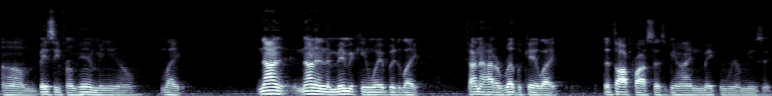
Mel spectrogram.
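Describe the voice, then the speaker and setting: With music in the background, a man with an American accent speaks in a very deep, low pitch at a moderate pace, leaving long, frequent pauses. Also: fairly even intonation. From Texas, San Antonio. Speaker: rapper. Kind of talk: interview. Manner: casual, many fillers.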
